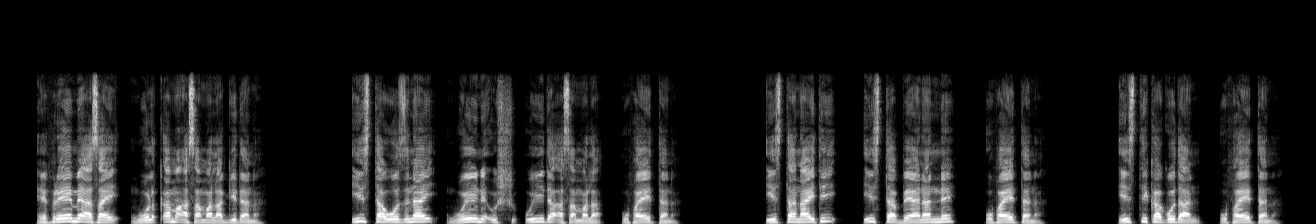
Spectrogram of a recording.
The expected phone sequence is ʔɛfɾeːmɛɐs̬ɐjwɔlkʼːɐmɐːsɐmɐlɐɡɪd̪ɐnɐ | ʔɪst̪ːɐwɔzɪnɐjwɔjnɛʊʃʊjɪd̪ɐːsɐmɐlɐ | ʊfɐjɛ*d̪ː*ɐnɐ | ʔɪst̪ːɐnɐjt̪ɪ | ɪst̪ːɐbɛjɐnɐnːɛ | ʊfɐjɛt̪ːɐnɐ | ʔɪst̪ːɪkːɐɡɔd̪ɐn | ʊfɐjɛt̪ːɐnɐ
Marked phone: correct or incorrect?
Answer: incorrect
